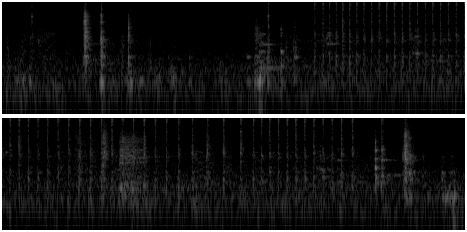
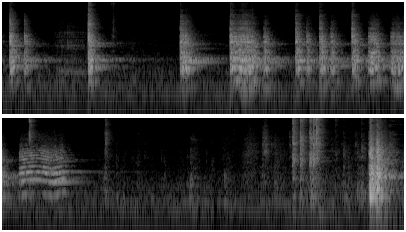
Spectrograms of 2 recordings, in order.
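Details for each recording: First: Bicycle disc brake after degreasing pads and disc that were squeaking from oil contamination, wheel refitted; fast even freewheel ticking about eight clicks a second, no squeal or rubbing. Brake quiet, normal. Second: Bicycle disc brake: sharp, honking squeals each time the brake is squeezed, and it slows poorly, because oil contaminated the pads and disc; fix is removing and degreasing the pads and disc.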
